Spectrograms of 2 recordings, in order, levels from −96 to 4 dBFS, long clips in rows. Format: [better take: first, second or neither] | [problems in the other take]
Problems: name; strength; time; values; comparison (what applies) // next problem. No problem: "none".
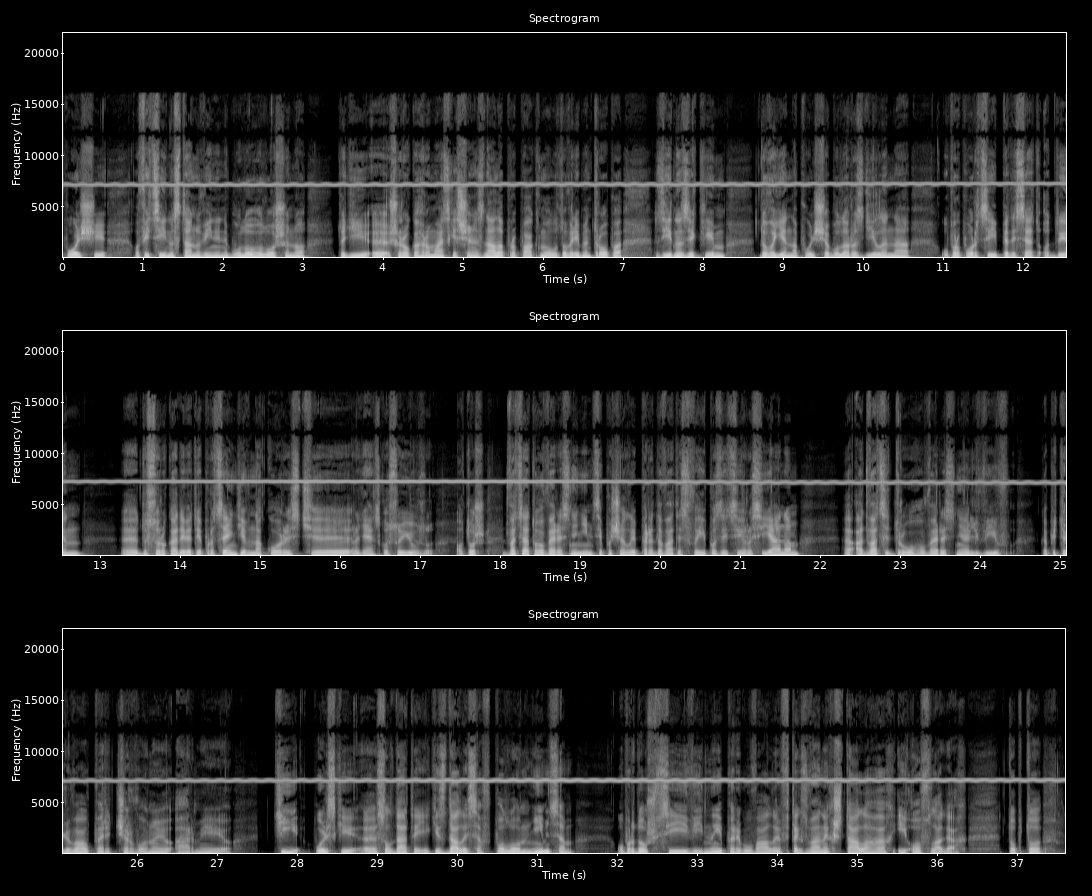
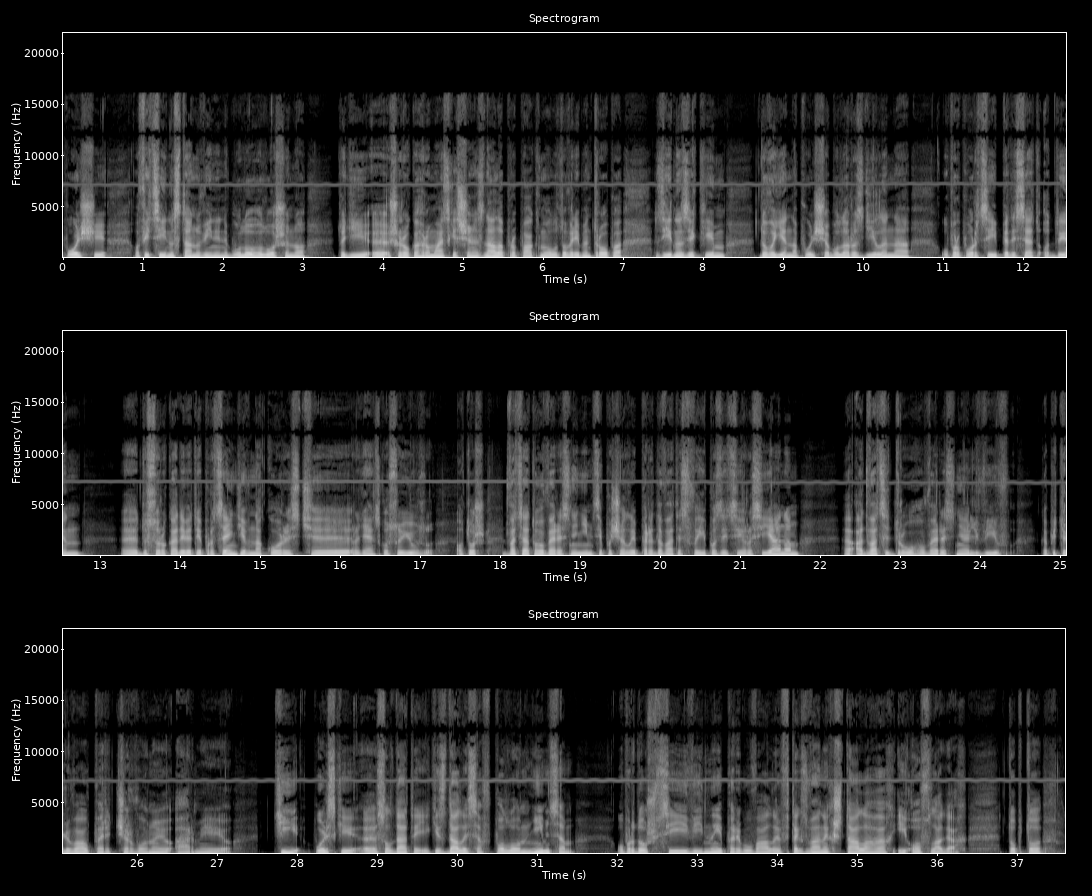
second | high-pitched whine; loud; throughout; 7 kHz, 8 dB below the speech; faint in the second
